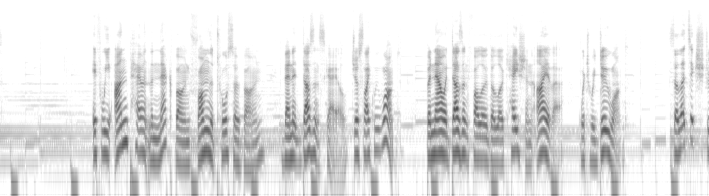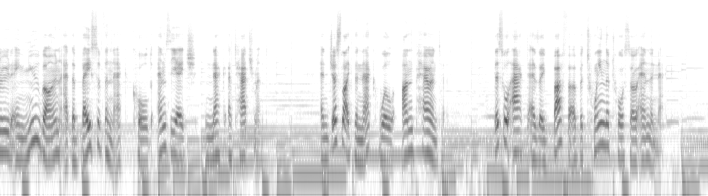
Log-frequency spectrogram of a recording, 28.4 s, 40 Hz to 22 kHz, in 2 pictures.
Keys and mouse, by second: 0.0 Tab, 0.3 click, 1.8 alt+p, 3.9 r, 4.4 g, 6.3 g, 6.7 g, 8.6 g, 8.8 r, 9.0 g, 11.5 Tab, 13.2 e, 14.3 click, 15.1 alt+p, 21.9 ctrl+Tab, 23.5 Tab, 24.0 shift+click, 25.0 ctrl+p, 25.8 alt+a, 26.5 ctrl+Tab, 27.5 ctrl+Tab.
